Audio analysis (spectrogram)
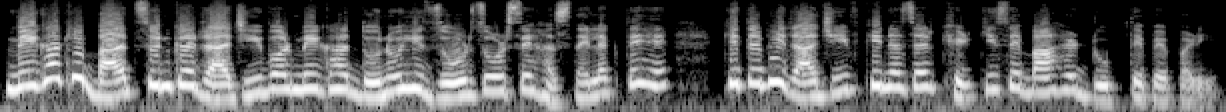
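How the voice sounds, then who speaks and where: A woman's voice: a little high, sing-song, moderate pace, few pauses, no echo, studio quality. A woman narrating a scripted cartoon moral story as a storyteller.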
